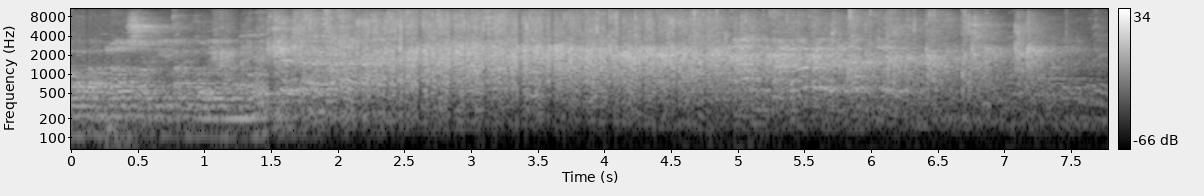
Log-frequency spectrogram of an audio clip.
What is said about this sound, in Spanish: Por favor, un aplauso aquí para el gobierno.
